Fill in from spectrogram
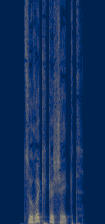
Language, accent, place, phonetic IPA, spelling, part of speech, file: German, Germany, Berlin, [t͡suˈʁʏkɡəˌʃɪkt], zurückgeschickt, verb, De-zurückgeschickt.ogg
- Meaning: past participle of zurückschicken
